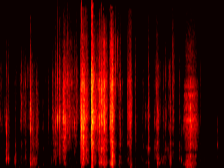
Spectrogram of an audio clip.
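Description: Foil trading-card pack wrappers crinkling and tearing as packs are ripped open by hand, a quick run of rustles and rips that is loudest in the middle, followed by the cards being pulled out.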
